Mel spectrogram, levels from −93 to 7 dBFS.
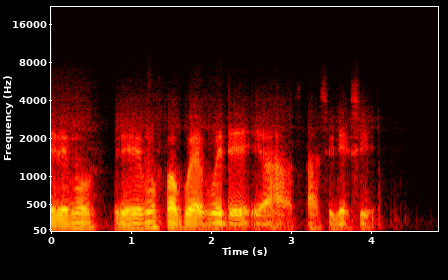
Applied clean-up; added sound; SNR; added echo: neural mask model RNNoise.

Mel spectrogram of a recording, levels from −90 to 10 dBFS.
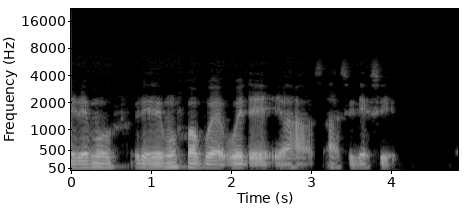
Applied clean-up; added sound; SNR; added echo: none; none; none; none.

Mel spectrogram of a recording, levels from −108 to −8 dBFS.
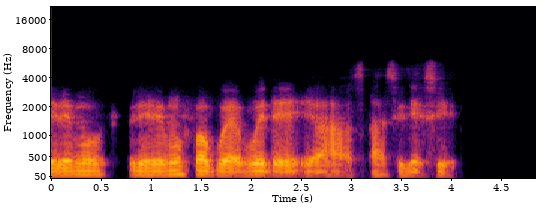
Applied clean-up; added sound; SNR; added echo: neural mask model Resemble Enhance denoiser.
